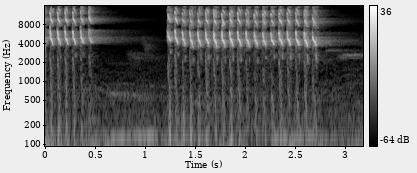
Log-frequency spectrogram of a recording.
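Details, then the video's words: Cililin singing a tembakan-style burst, used as a training recording for murai batu and other songbirds: two very high, rapid pulsed trills, a short one then a longer run of about twenty evenly spaced notes, with a quiet pause between. "MASTERAN TEMBAKAN CILILIN GACOR DOR"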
